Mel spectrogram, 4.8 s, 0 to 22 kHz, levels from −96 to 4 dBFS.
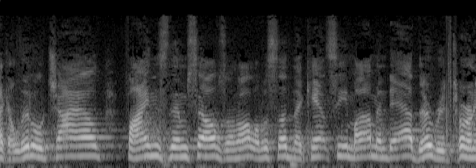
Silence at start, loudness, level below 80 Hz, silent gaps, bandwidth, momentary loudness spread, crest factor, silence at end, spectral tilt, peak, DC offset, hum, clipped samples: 0 s; -30 LUFS; -60 dBFS; none; 15.5 kHz; 5 LU; 16 dB; 0 s; -6 dB/octave; -14 dBFS; under 0.1%; none; under 0.1%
